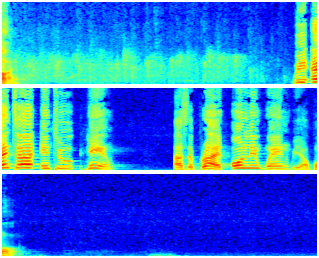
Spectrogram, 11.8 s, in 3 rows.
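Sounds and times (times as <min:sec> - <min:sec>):
audience clapping: 0:00.0 - 0:03.8
speech: 0:03.7 - 0:05.4, 0:06.1 - 0:08.1.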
